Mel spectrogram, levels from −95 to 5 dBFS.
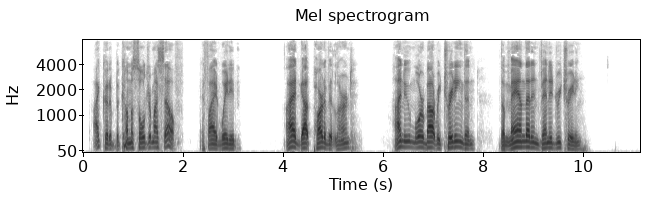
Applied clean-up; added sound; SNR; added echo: none; none; none; none.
